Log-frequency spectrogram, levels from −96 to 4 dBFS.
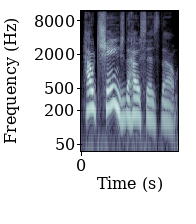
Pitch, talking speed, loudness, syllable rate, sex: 170 Hz, 185 wpm, -18 LUFS, 4.2 syllables/s, male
